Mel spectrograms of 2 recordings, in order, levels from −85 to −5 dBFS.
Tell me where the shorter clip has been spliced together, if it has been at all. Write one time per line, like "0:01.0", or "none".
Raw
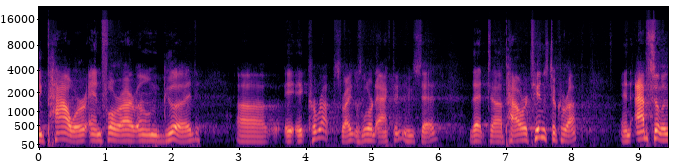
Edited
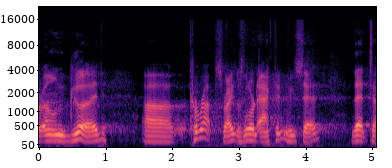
0:02.3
